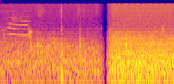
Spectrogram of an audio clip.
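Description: Outdoor wind and field noise with a short bird call falling in pitch at the start and a single sharp knock a little later. About a second and a quarter in the sound drops out for an instant and returns louder.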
